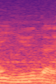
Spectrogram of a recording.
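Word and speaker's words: Eula: Setelah kemarin kita ngobrol-ngobrol banyak dengan Yula maksudnya, bacanya Yula ya.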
